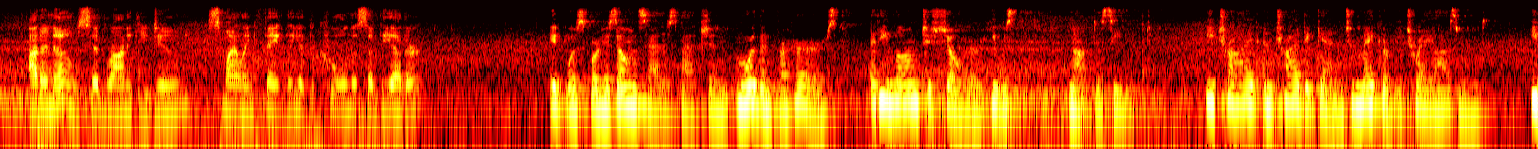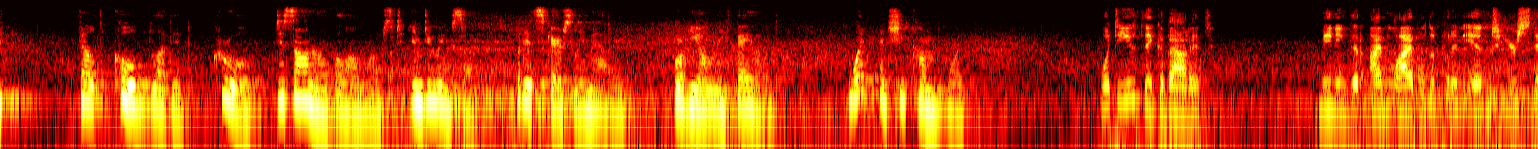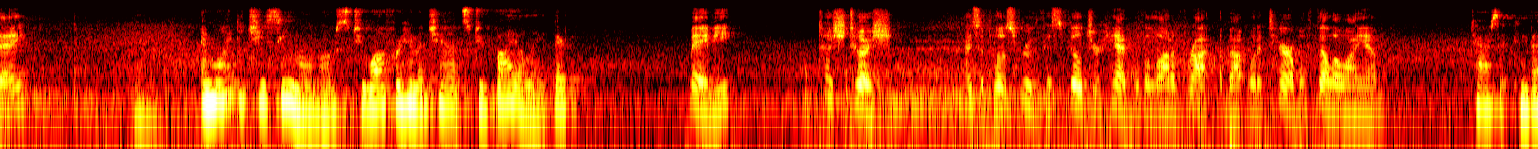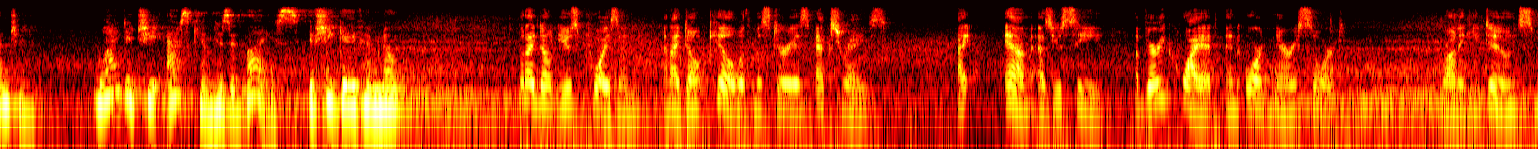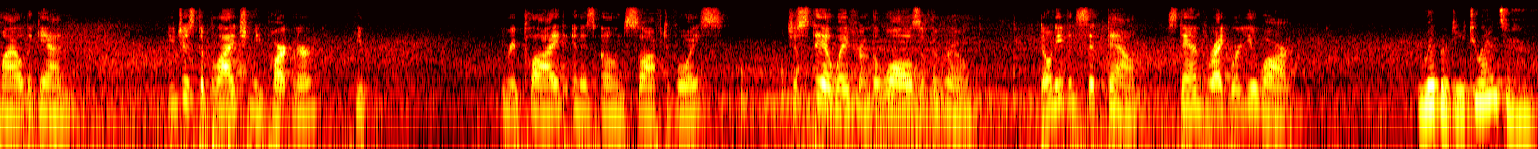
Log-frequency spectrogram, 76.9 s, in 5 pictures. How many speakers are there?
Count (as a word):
two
